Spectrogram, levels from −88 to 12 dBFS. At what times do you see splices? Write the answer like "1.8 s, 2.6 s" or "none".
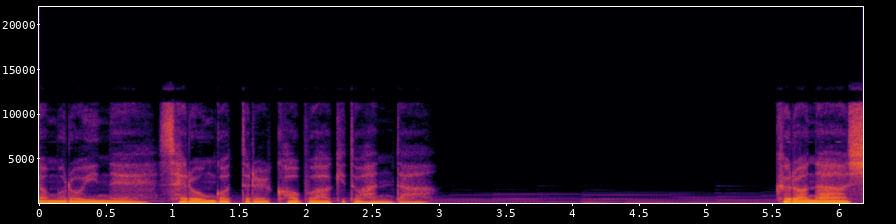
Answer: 3.0 s, 5.4 s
